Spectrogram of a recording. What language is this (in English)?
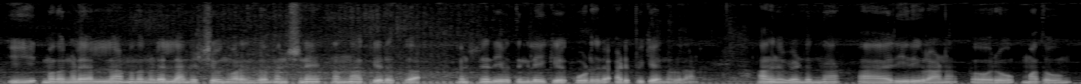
Malayalam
